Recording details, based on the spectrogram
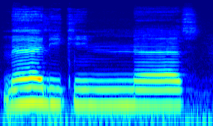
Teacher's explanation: stretching the fatha sound on the mim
